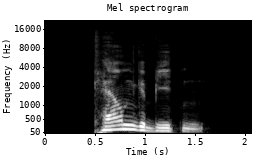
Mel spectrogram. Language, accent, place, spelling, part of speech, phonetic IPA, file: German, Germany, Berlin, Kerngebieten, noun, [ˈkɛʁnɡəˌbiːtn̩], De-Kerngebieten.ogg
- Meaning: dative plural of Kerngebiet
